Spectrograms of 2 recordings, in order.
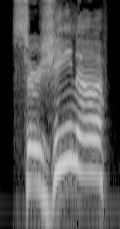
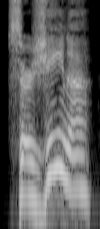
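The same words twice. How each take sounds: First: Much higher, louder second call; louder repeat shout. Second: Calling out. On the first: Fisherman calls the missing cat again, shouting higher. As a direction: call again, pushing it up high. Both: A narrator's reading. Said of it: "he shouted again".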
